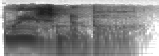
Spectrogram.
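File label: "reasonable", British English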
